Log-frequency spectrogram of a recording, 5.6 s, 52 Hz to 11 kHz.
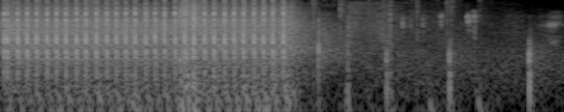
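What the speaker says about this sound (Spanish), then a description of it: "Nos disparan desde atrás." Rapid automatic gunfire from behind in PUBG on PS4: a steady stream of loud shots for about three seconds, followed by scattered single reports.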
